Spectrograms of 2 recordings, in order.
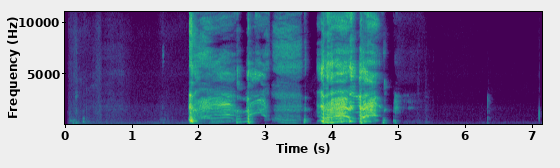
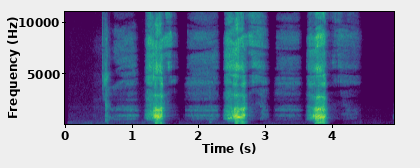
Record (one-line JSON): {"cough_length": "7.2 s", "cough_amplitude": 32768, "cough_signal_mean_std_ratio": 0.35, "exhalation_length": "4.9 s", "exhalation_amplitude": 30398, "exhalation_signal_mean_std_ratio": 0.31, "survey_phase": "beta (2021-08-13 to 2022-03-07)", "age": "45-64", "gender": "Male", "wearing_mask": "No", "symptom_cough_any": true, "symptom_new_continuous_cough": true, "symptom_fatigue": true, "symptom_fever_high_temperature": true, "symptom_headache": true, "symptom_change_to_sense_of_smell_or_taste": true, "symptom_loss_of_taste": true, "smoker_status": "Never smoked", "respiratory_condition_asthma": false, "respiratory_condition_other": false, "recruitment_source": "Test and Trace", "submission_delay": "1 day", "covid_test_result": "Positive", "covid_test_method": "RT-qPCR", "covid_ct_value": 24.0, "covid_ct_gene": "ORF1ab gene", "covid_ct_mean": 24.8, "covid_viral_load": "7400 copies/ml", "covid_viral_load_category": "Minimal viral load (< 10K copies/ml)"}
